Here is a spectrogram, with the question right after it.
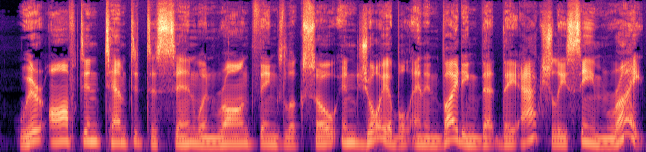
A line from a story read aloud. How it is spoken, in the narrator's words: said Grandpa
